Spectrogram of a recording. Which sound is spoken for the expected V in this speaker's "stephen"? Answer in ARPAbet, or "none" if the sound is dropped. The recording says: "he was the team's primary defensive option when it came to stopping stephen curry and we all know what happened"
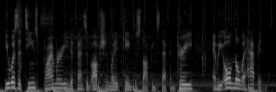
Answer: F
